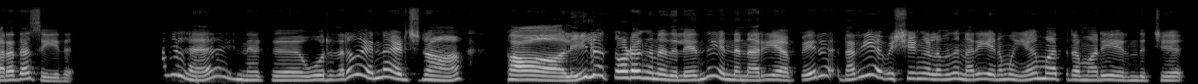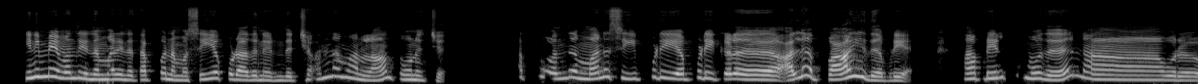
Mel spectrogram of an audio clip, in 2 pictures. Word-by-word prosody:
வரத்தான் 230 +7 +1
செய்யுது. 160 -2 -6 0.9
அதில 425 - -2 0.4
எனக்கு 200 -3 -3 0.4
ஒரு 215 -1 -1
தரவ 360 - -2 0.2
என்ன 315 +4 -2
ஆயிடுச்சுனா, 225 -3 +1 0.8
காலையில 205 - +6 0.2
தொடங்குனதுலேருந்து 250 - +3
என்ன 215 -3 0
நெறைய 210 +3 +1 0.2
பேர் 260 - 0 0.3
நெறைய 385 - 0 0.2
விஷயங்கள 255 -2 0
வந்து 260 +3 -2
நெறைய 245 +1 0
என்னமோ 230 +1 -2 0.2
ஏமாத்துற 255 -5 -1
மாரியே 205 +1 -1
இருந்துச்சு. 185 0 -6 0.6
இனிமே 355 +3 +4
வந்து 285 0 0
இந்த 230 - +2
மாரி 230 +1 +1
இந்த 210 -1 -3
தப்பு 215 +4 -9
நம்ம 200 -2 -2
செய்யக்கூடாதுன்னு 230 -6 -1
இருந்துச்சு. 185 +3 -6
அந்த 335 +7 -2
மாதிரிலாம் 255 0 -1
தோணுச்சு. 215 -4 -3 0.8
அப்போ, 385 -4 -14
வந்து 285 +5 -2 0.2
மனசு 325 +3 -2
இப்டி, 310 +6 -5 0.2
எப்டி 280 +5 -3
கட 250 0 +3 0.5
அல 310 - +2 0.3
பாயுது 290 - +5
அப்டியே 175 0 -3 0.6
அப்டி 265 +1 -2
இருக்கும்போது 280 - -3 0.3
நான் 215 -4 0
ஒரு 190 -1 -2
230 Hz, 115 wpm, -24 LUFS, 205-280 Hz, 0.9 s, காலையில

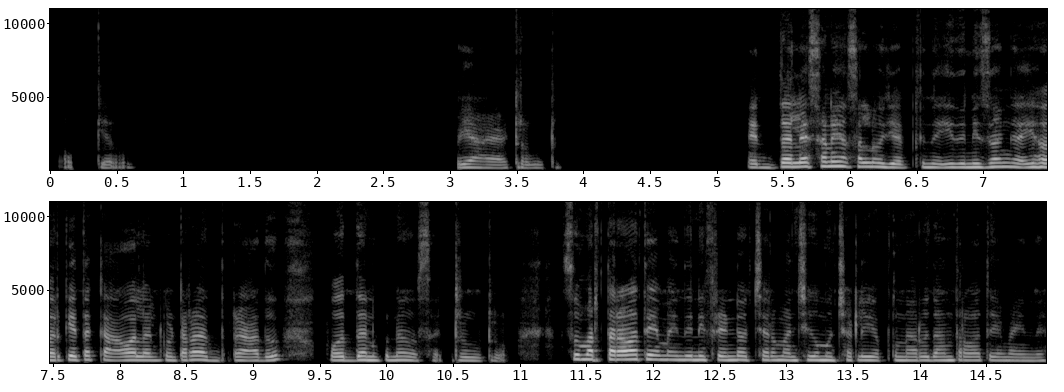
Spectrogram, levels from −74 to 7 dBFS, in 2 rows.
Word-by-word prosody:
Okay. - - -15 2.7
Yeah! 220 -2 -5
Yeah! 200 0 -8
True. 215 - -10 0.2
True. - - -19 1.4
పెద్ద 225 -2 -4
లెసనే 305 +3 +4
అసలు 275 0 0
నువ్వు 260 -2 0
చెప్పింది 235 +2 -4
ఇది 245 0 0
నిజంగా 265 0 +1
ఎవరికైతే 255 +2 +2
కావాలనుకుంటారో 245 +1 0
అది 220 -4 -7 0.2
రాదు 225 +2 -1 0.5
వద్దనుకున్నది 245 +1 0
వస్తయి. 220 0 -12
ట్రూ. 225 -1 -5
ట్రూ. - - -12 0.5
సో, - - -9
మరి 300 - +1
తర్వాత 300 +1 +7
ఏమైంది? 270 -1 0
నీ 260 - 0
ఫ్రెండొచ్చారు 255 0 0
మంచిగా 250 +1 0
ముచ్చట్లు 245 +1 -2
చెప్పుకున్నారు. 240 +1 -4
దాని 240 +1 -1
తర్వాతేమైంది? 230 -3 -6
245 Hz, 125 wpm, -24 LUFS, 235-260 Hz, 2.7 s, తర్వాత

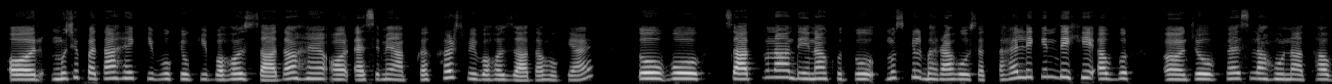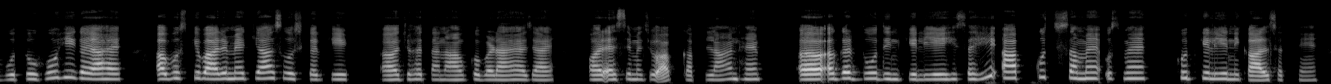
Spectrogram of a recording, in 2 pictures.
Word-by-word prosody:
और 230 0 +6
मुझे 265 +5 -1
पता 270 0 +1
है 285 0 0
कि 280 -2 -12
वो 250 +1 -5
क्योंकि 240 -1 -4
बहुत 225 +3 +1
ज़्यादा 230 +1 +1
हैं 260 -1 0
और 230 -1 0
ऐसे 215 +2 -5
में 235 +1 -4
आपका 215 0 -3
खर्च 310 +8 -1
भी 250 - -1
बहुत 225 0 -2
ज़्यादा 195 -1 0
हो 205 - -7
गया 210 -1 -4
है 255 +11 -4 0.5
तो 270 0 +9
वो 265 -1 +7 0.3
सांत्वना 300 +6 +3
देना 265 -1 0
खुद 255 -3 -10
को 250 -1 +3 0.2
मुश्किल 300 +3 -5
भरा 240 -2 +1
हो 240 -1 0
सकता 220 -1 -10
है, 275 +5 -1
लेकिन 335 +2 -4
देखिए 315 -2 0
अब 255 +1 -4 0.4
अ, 230 0 +2
जो 245 +2 +3
फ़ैसला 265 0 -2
होना 240 -2 -1
था 230 +2 -3
वो 225 +1 -4
तो 245 +2 -2
हो 285 - -1
ही 320 +1 -2
गया 260 -4 +5
है। 245 -1 +2 0.4
अब 250 +2 +4
उसके 285 +1 -5
बारे 255 -1 +6
में 265 +1 0
क्या 275 +2 +1
सोच 260 -3 -4
कर 230 -3 -5
के 230 -1 -3 0.3
अ, 215 +1 +2
जो 230 +1 -7
है 235 0 -4
तनाव 215 -2 -4
को 230 -1 -3
बढ़ाया 215 0 -1
जाए 210 -1 -3 0.4
और 220 0 +3
ऐसे 230 +3 0
में 230 0 -6
जो 225 - -4
आपका 210 - -2
प्लान 220 +4 -6
है 240 0 -2 0.4
अ, 230 - +5 0.2
अगर 260 +3 +4
2 265 +2 -3
दिन 245 -1 -3
के 235 0 0
लिए 230 +1 0
ही 235 +1 -3
सही 245 +8 -3
आप 295 0 +5
कुछ 335 0 -4 0.2
समय 275 -2 +1
उसमें 275 +1 -2 0.3
खुद 295 -4 -3
के 280 - +1
लिए 255 0 +1
निकाल 205 -4 +2
सकते 210 +1 -16
हैं, 200 +1 -14
245 Hz, 195 wpm, -23 LUFS, 225-270 Hz, 0.5 s, तो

